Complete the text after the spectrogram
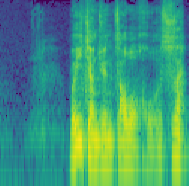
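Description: A man speaks firmly.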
